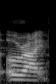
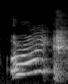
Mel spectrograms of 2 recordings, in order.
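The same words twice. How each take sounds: First: Said in the usual way. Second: "All right." sung out high with a rising tune; cheery "All right." swooping up as a hello; "All right." tossed off as a bright English greeting; British greeting all right. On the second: Shown as a demonstration. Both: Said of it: "if someone says".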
